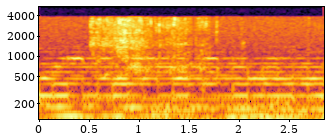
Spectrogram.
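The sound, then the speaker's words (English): Water is poured out as a libation to the south in a short, splashing trickle lasting about a second, over a steady low musical drone that continues throughout. “I pour libations to the south and I say Ashe.”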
